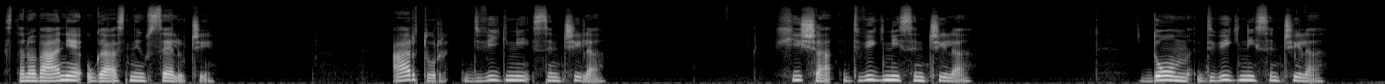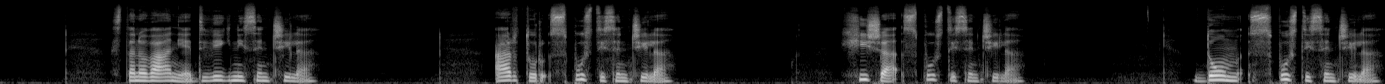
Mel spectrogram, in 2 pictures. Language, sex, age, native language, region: Slovenian, female, 30-49, Slovenian, Central Slovenia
